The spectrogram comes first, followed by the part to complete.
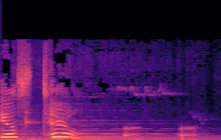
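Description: Cartoon frog croaking sound effects, one swooping croak followed by two short ones, over held notes of a children's song's backing music.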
